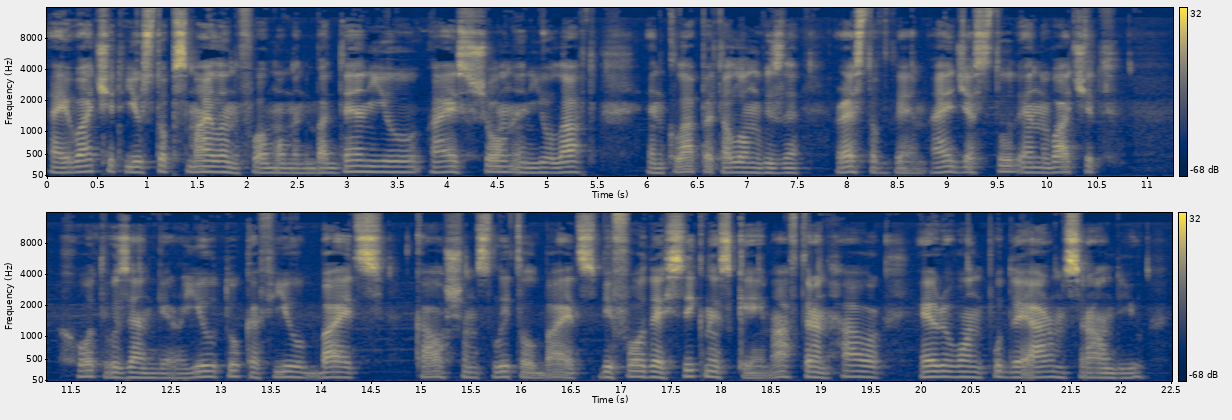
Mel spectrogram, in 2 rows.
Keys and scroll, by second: 2.1 space, 10.5 space.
